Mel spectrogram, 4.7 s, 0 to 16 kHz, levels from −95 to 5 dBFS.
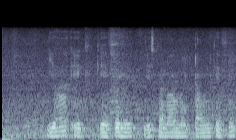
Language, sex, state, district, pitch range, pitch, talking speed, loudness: Hindi, male, Madhya Pradesh, Dhar, 100-110 Hz, 105 Hz, 100 wpm, -15 LUFS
